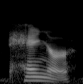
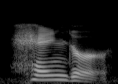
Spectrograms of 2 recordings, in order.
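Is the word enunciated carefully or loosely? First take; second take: loosely; carefully. First: The word is said loosely, without careful enunciation. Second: The word is enunciated carefully and fully. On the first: The speaker calls it wrong. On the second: The speaker calls it right. "I had to say"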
